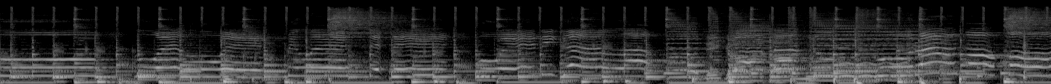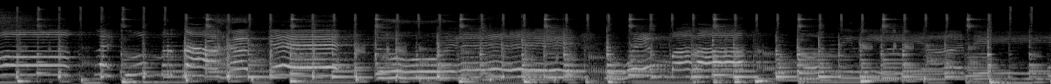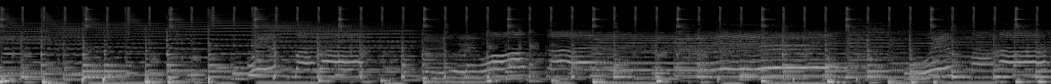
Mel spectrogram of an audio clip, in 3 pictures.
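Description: From 12.18 to 20.42 s the sound dulls, with nothing above 10.9 kHz. The level shifts and faint new noise appears. The input likely switched to a poorer device.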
